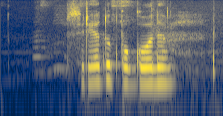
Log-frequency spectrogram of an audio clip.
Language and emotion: Russian, neutral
